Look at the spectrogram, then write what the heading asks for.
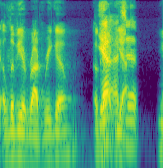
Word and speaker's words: Rodrigo: But what kind of place does Planned Parenthood have to be in where Rodrigo feels the name? Did I say her name right? Olivia Rodrigo.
